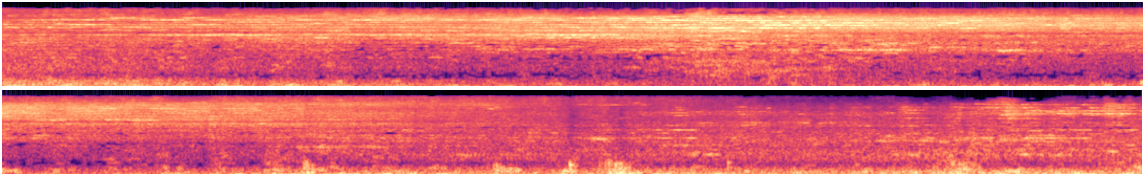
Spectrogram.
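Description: Freight train of boxcars and tank cars rolling past at close range, its steel wheels giving a high-pitched squeal that swells to its loudest about four seconds in and then fades. Under it runs the low rumble of the wheels on the rail, with uneven knocks in the second half.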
